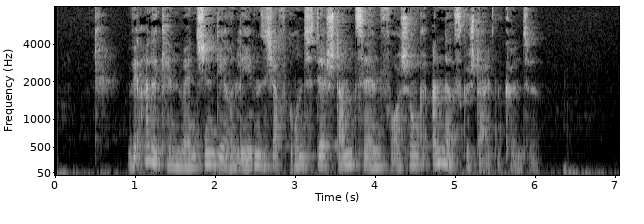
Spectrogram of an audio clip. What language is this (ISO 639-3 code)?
deu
